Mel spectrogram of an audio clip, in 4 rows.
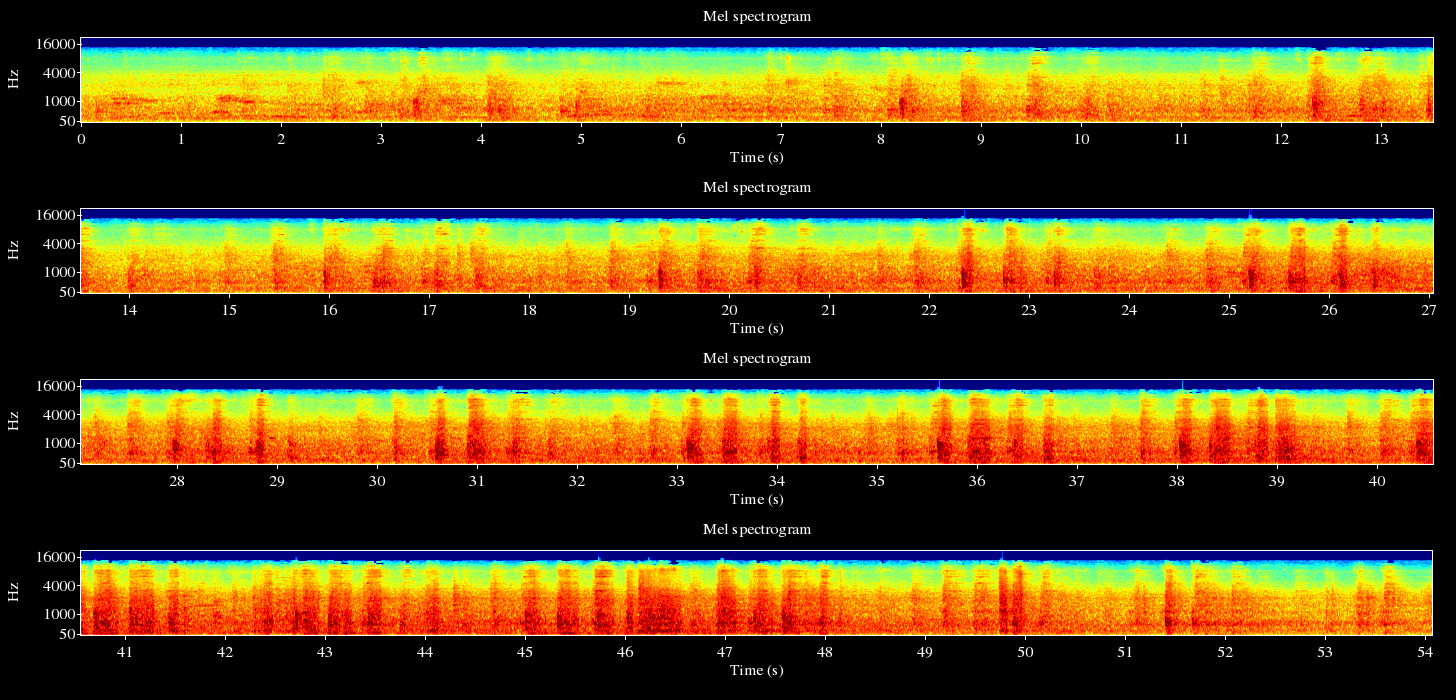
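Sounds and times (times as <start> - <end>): freight train rumble: 0.0 - 54.0
wheels clicking over rail joints: 6.8 - 10.4, 11.2 - 26.6, 27.2 - 54.0.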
